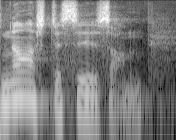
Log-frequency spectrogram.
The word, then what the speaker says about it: Gnosticism: It is known as Gnosticism,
